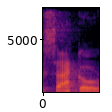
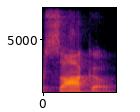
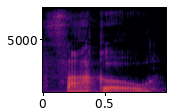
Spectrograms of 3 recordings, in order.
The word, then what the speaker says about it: Saco: confirmation it's the sako the a is pronounced with an o sound socco river saco so anyways it's like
